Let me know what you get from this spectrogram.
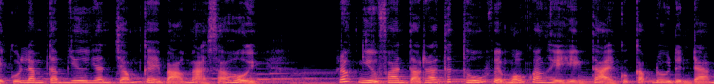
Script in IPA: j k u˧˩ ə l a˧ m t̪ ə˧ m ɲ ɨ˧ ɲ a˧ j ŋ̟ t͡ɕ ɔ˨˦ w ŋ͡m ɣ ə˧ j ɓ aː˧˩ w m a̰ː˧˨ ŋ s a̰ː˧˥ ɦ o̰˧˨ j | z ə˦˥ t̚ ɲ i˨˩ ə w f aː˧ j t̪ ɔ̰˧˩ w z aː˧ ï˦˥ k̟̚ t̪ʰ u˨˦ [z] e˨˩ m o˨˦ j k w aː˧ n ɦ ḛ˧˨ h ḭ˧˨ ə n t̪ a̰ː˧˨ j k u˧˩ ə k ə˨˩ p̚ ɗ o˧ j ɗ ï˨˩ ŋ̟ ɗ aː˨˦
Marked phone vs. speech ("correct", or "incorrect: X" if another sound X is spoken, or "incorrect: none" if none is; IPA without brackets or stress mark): incorrect: v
